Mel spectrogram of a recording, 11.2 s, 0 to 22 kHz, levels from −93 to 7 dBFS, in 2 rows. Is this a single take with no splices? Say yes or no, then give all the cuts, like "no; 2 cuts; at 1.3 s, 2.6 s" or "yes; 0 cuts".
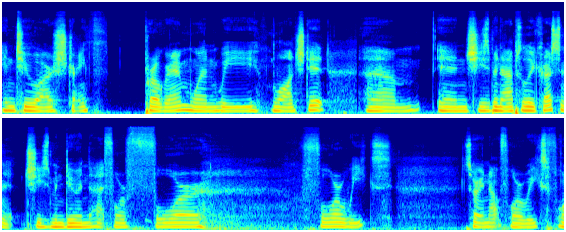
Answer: no; 2 cuts; at 3.5 s, 6.6 s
